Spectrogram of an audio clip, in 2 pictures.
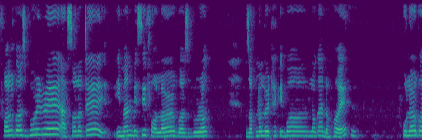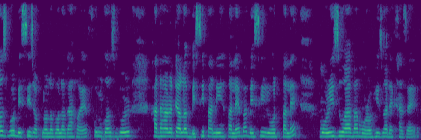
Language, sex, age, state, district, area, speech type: Assamese, female, 18-30, Assam, Nagaon, rural, spontaneous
